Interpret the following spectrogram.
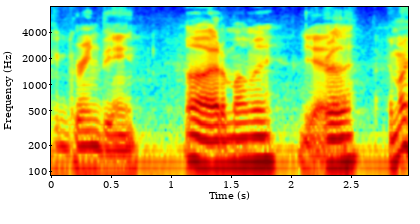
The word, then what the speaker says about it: edamame: Oh, edamame?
